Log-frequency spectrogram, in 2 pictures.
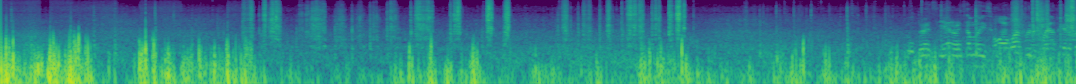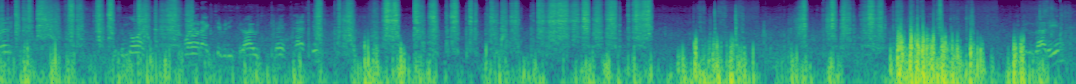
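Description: Palette knife scraping and spreading thick oil paint across a large linen canvas in many short, repeated strokes, with gusts of wind buffeting the microphone.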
